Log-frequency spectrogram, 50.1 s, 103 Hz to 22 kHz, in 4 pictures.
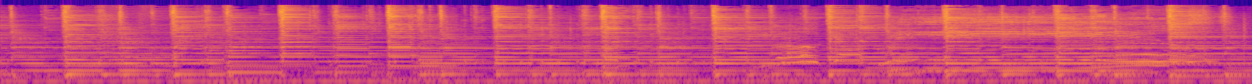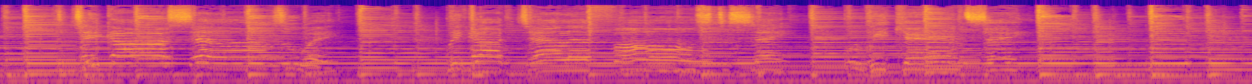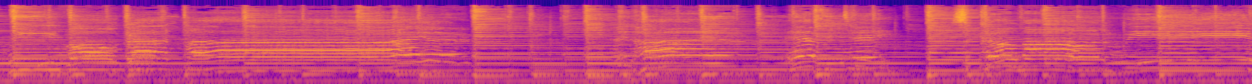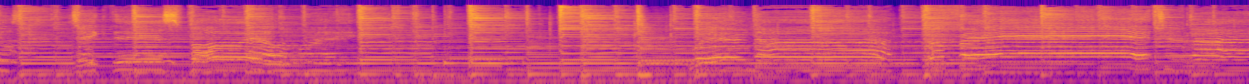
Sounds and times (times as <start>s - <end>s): Music: 0.0s - 50.0s
Male singing: 7.7s - 12.3s, 13.1s - 16.0s, 17.0s - 23.0s, 25.1s - 29.8s, 31.2s - 34.0s, 34.6s - 41.3s, 44.4s - 50.0s.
